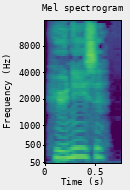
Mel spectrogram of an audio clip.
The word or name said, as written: hønisse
